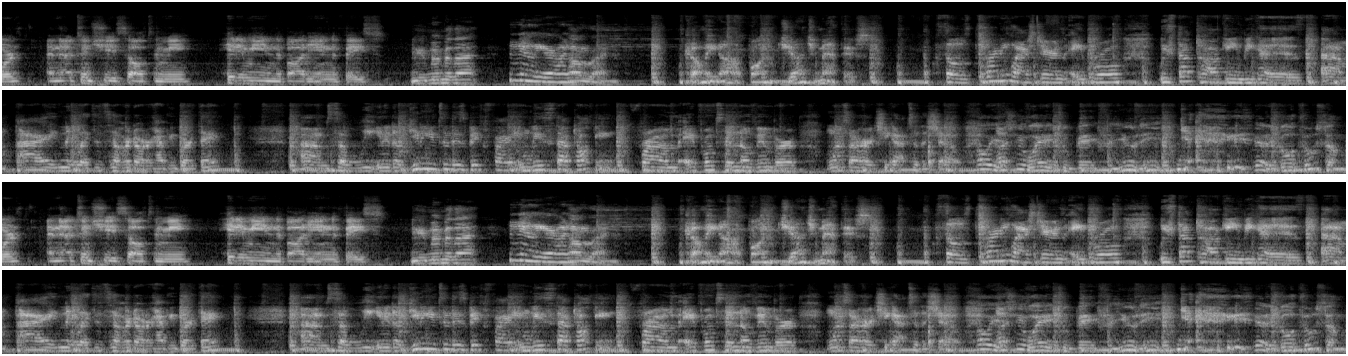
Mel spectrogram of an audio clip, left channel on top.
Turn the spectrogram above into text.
And that's when she assaulted me, hitting me in the body and the face. You remember that? No, Your Honor. All right. Coming up on Judge Mathis. So starting last year in April, we stopped talking because I neglected to tell her daughter happy birthday. So we ended up getting into this big fight and we stopped talking from April to November once I heard she got to the show. Oh, yeah, she's way too big for you then. Yeah. You gotta go through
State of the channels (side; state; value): both; normal; correlation 0.85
